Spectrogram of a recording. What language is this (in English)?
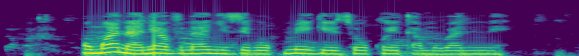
Ganda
